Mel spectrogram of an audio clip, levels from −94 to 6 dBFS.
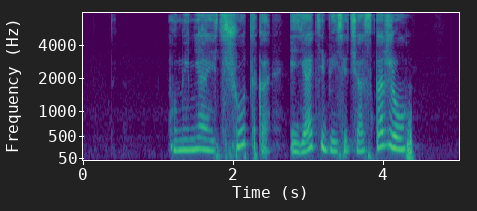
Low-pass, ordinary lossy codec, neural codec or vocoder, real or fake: none; none; codec, 16 kHz, 4 kbps, FunCodec, trained on Chinese and English, 50 frames a second; fake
